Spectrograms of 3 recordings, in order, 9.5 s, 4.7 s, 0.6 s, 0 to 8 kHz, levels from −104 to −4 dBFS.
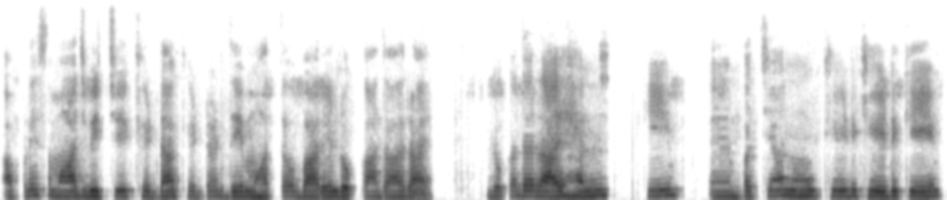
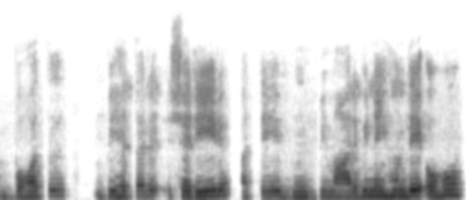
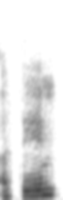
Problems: continuous background conversations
